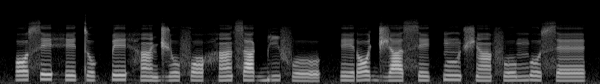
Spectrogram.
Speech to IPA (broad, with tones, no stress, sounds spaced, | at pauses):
ɔ˧ s e˦ h e˧ t o˨ k͡p e˧ h ã˨ d͡ʒ o˨ f ɔ˨ h ã˨˦ s a˧ ɡ͡b i˧ f o˨ | e˨ ɾ ɔ˧ d͡ʒ a˨ s e˨ k͡p ũ˧ ʃ ã˨ f o˨˦ m o˦˨ s ɛ˧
